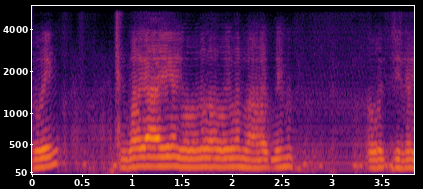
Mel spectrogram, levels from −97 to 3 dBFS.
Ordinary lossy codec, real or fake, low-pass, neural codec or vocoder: none; fake; 5.4 kHz; codec, 16 kHz, 0.5 kbps, FreqCodec, smaller model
